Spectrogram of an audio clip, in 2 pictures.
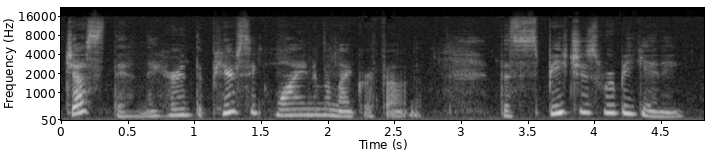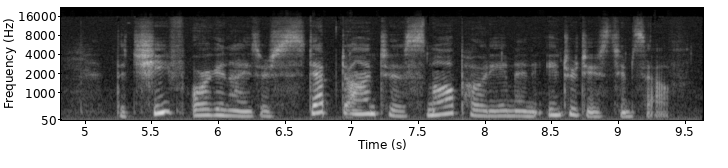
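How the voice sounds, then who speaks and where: Husky American woman reading a storybook. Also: mid-range voice, lively intonation, normal speed, poor audio. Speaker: storybook reader. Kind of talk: expressive children's storybook narration.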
